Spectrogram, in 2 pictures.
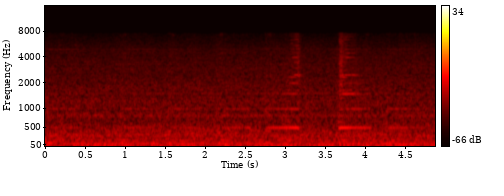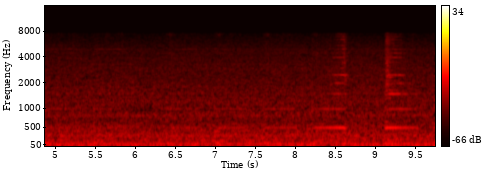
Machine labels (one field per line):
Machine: slide rail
